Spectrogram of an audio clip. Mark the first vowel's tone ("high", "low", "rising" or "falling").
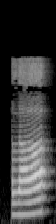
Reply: rising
